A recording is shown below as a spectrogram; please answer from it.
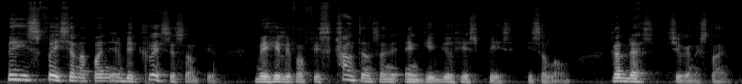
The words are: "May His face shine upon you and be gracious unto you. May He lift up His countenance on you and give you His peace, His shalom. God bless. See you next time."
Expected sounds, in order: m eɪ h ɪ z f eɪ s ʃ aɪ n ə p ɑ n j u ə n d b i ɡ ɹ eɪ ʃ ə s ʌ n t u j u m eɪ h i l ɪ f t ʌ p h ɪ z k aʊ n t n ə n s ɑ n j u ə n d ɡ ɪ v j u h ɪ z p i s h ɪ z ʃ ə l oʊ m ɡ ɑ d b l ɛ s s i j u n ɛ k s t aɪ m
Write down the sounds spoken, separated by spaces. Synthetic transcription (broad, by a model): m eɪ h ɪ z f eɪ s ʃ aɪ n ə p ɑ n j u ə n b i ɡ ɹ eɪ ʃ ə s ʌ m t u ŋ m eɪ h i l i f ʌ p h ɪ s k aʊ n t ə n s ɑ n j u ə n ɡ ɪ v j u h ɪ s p i s h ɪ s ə l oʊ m ɡ ɑ d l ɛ s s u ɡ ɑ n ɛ s t aɪ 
